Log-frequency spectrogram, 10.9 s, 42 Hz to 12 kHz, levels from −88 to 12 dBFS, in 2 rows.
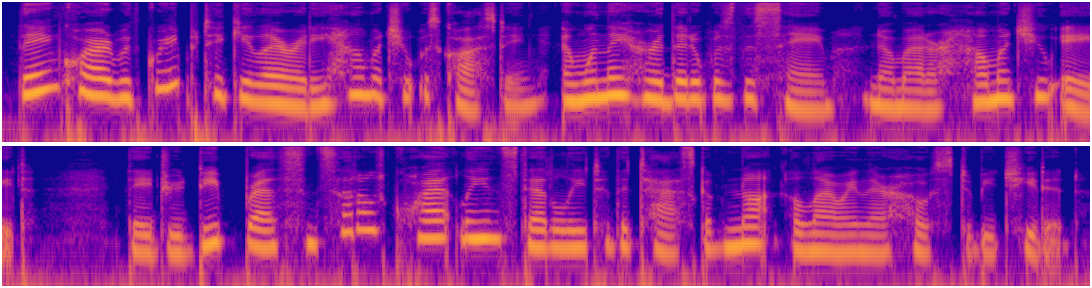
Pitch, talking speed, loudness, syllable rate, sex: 225 Hz, 250 wpm, -19 LUFS, 6.3 syllables/s, female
